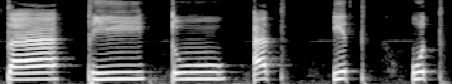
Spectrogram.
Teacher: Ya, ada percikan nafasnya.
